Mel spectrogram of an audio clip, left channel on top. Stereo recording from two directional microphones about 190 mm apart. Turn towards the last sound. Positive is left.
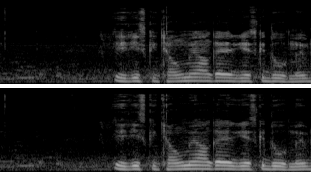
turn(degrees=-50)  # may be behind; listen again after turning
